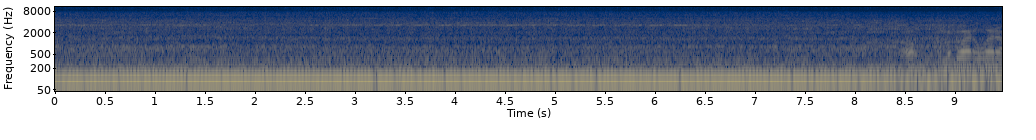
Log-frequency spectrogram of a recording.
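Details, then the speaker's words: Supercharged engine idling just after replacing the self-adjusting belt tensioner with a manual one, to stop the belt walking off the water pump pulley near 7,000 rpm: steady low even idle, belt aligned, no chirp, squeal or slapping. "everything seems aligned it doesn't look weird or anything not wiggling not squeaking"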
